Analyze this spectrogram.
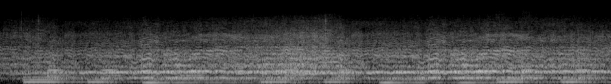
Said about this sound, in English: I've lived in Branchburg for 23 years, and I currently keep 160,000 bees in my attic.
